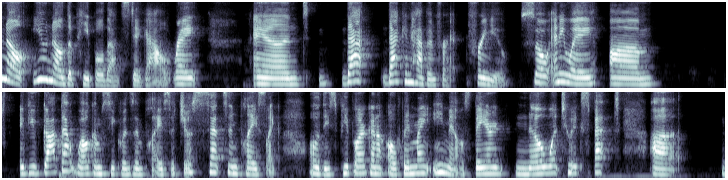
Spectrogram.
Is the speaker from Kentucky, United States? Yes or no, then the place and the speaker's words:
no; Florida, United States; I'm from Florida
